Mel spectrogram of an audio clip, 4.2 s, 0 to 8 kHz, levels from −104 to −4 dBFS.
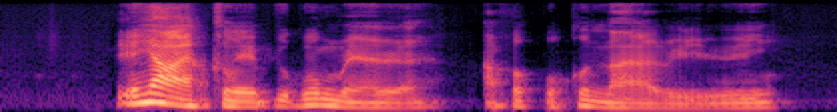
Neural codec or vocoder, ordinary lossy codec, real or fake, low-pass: codec, 16 kHz, 1 kbps, FunCodec, trained on Chinese and English, 50 frames a second; none; fake; 7.2 kHz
